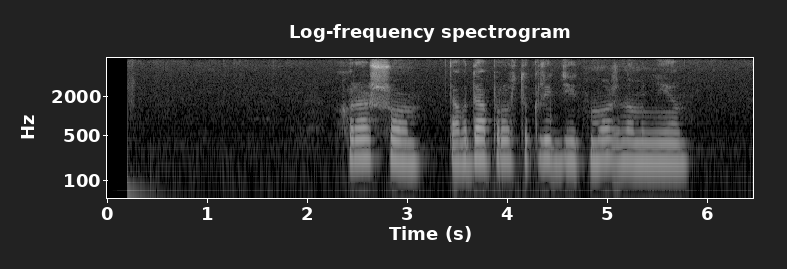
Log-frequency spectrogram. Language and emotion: Russian, sad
